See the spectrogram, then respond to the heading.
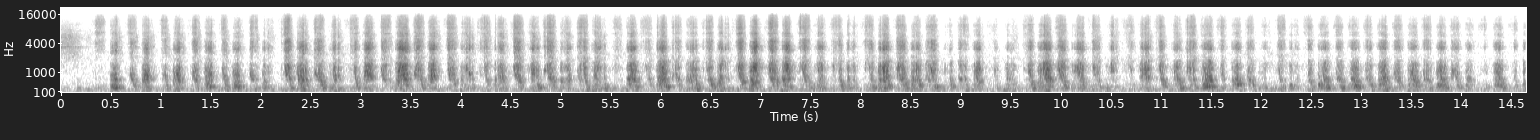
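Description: A wooden stylus scratches a black coated scratch-art paper page with fast back-and-forth strokes. The result is a continuous run of dry, raspy scratches, about three strokes per second, bright and slightly uneven in rhythm, with no low-end weight.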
